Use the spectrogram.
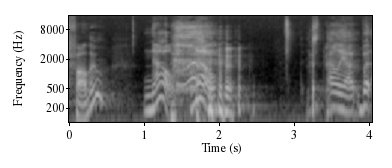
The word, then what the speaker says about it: Eliav: Eliav, but I've heard it on your podcast pronounced Eliav, but that's not. He puts the emphasis on the first syllable.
